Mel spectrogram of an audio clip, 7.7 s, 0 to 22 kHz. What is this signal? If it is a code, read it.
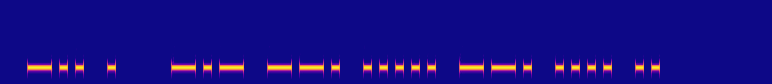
Morse code, heard as a keyed tone, about 15 wpm, 700 Hz. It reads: DE KG5GHI
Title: USA Callsign DE Callsign 15wpm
